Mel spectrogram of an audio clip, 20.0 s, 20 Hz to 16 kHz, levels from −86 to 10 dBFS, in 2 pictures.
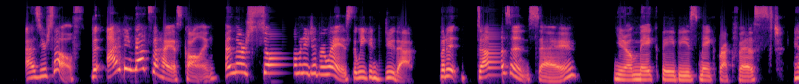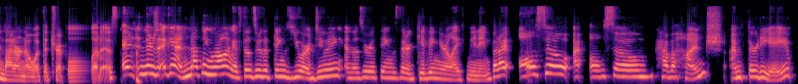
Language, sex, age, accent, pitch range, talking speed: English, female, 20-39, American, 185-275 Hz, 215 wpm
